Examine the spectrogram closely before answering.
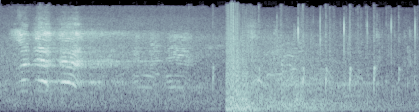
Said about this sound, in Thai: ครับนั่นก็เป็นเสียงการระเบิดเรือประมงนะครับโดยทางการอินโดนีเซียนั่นเอง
